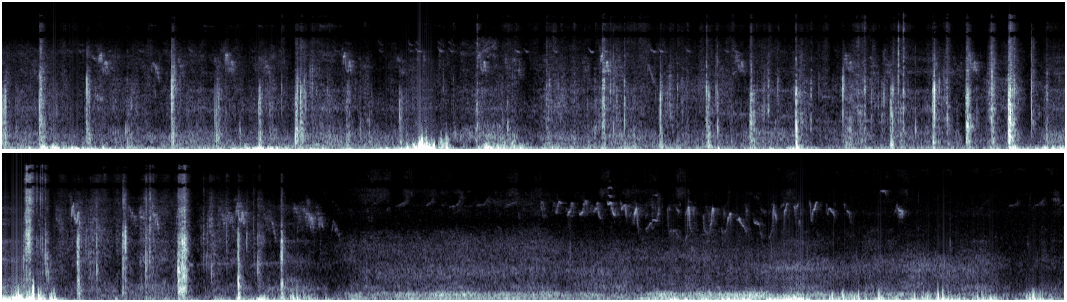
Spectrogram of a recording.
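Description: Footsteps of a walker on a stone path, a run of short scuffs and clicks with two louder low thumps, stopping about two-thirds of the way in. After that the sound is quieter, and high bird chirps come near the end.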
